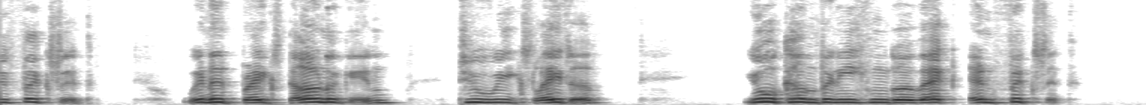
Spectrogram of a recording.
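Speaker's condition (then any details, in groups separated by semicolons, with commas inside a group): Quadriplegic cerebral palsy, severe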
